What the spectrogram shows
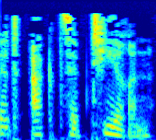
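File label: "akzeptieren", German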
